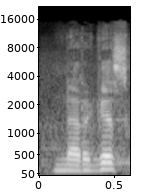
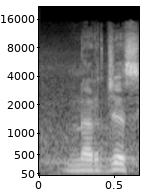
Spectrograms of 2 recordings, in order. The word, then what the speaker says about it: نرگس: کر دیتے ہیں عرب، نرگس کو نرجس کہہ دیتے ہیں، جہاں بھی گاف آئے گا وہ جیم پڑھیں گے۔ نرگس و نرجس ایک ہی دونوں لفظ ہیں، صرف اس کے عربی تلفظ اور غیر عربی تلفظ کا۔ پھول ہے ایک، نرگس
